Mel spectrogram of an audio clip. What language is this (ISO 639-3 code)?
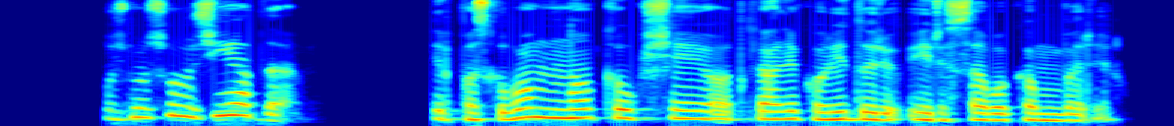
lit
